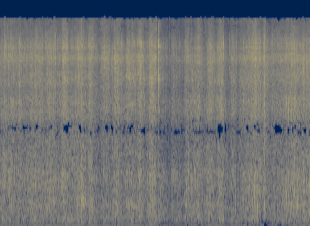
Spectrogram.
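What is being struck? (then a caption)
Pack of disposable face masks in a plastic bag. A hand-sized, soft, packed-full stack of blue disposable face masks sealed in a clear plastic bag is squeezed and crinkled fast by both hands with the fingertips. The result is a continuous, bright, crackly plastic crinkling that stays mostly in the high range with very little low end, its loudness surging and dipping without pause across the clip.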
